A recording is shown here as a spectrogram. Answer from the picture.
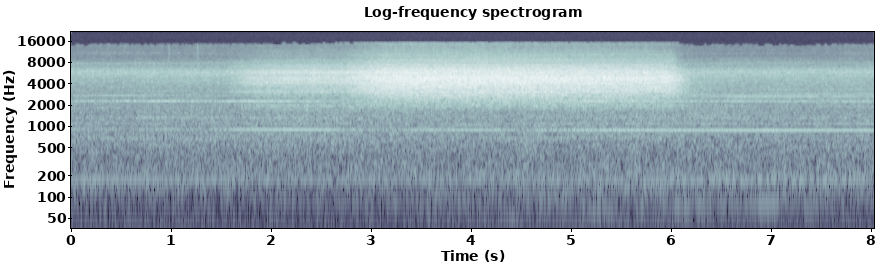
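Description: Electric passenger train at a station with a steady hum and a steady whine, over which a loud hiss swells up about two seconds in and cuts off suddenly a few seconds later.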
